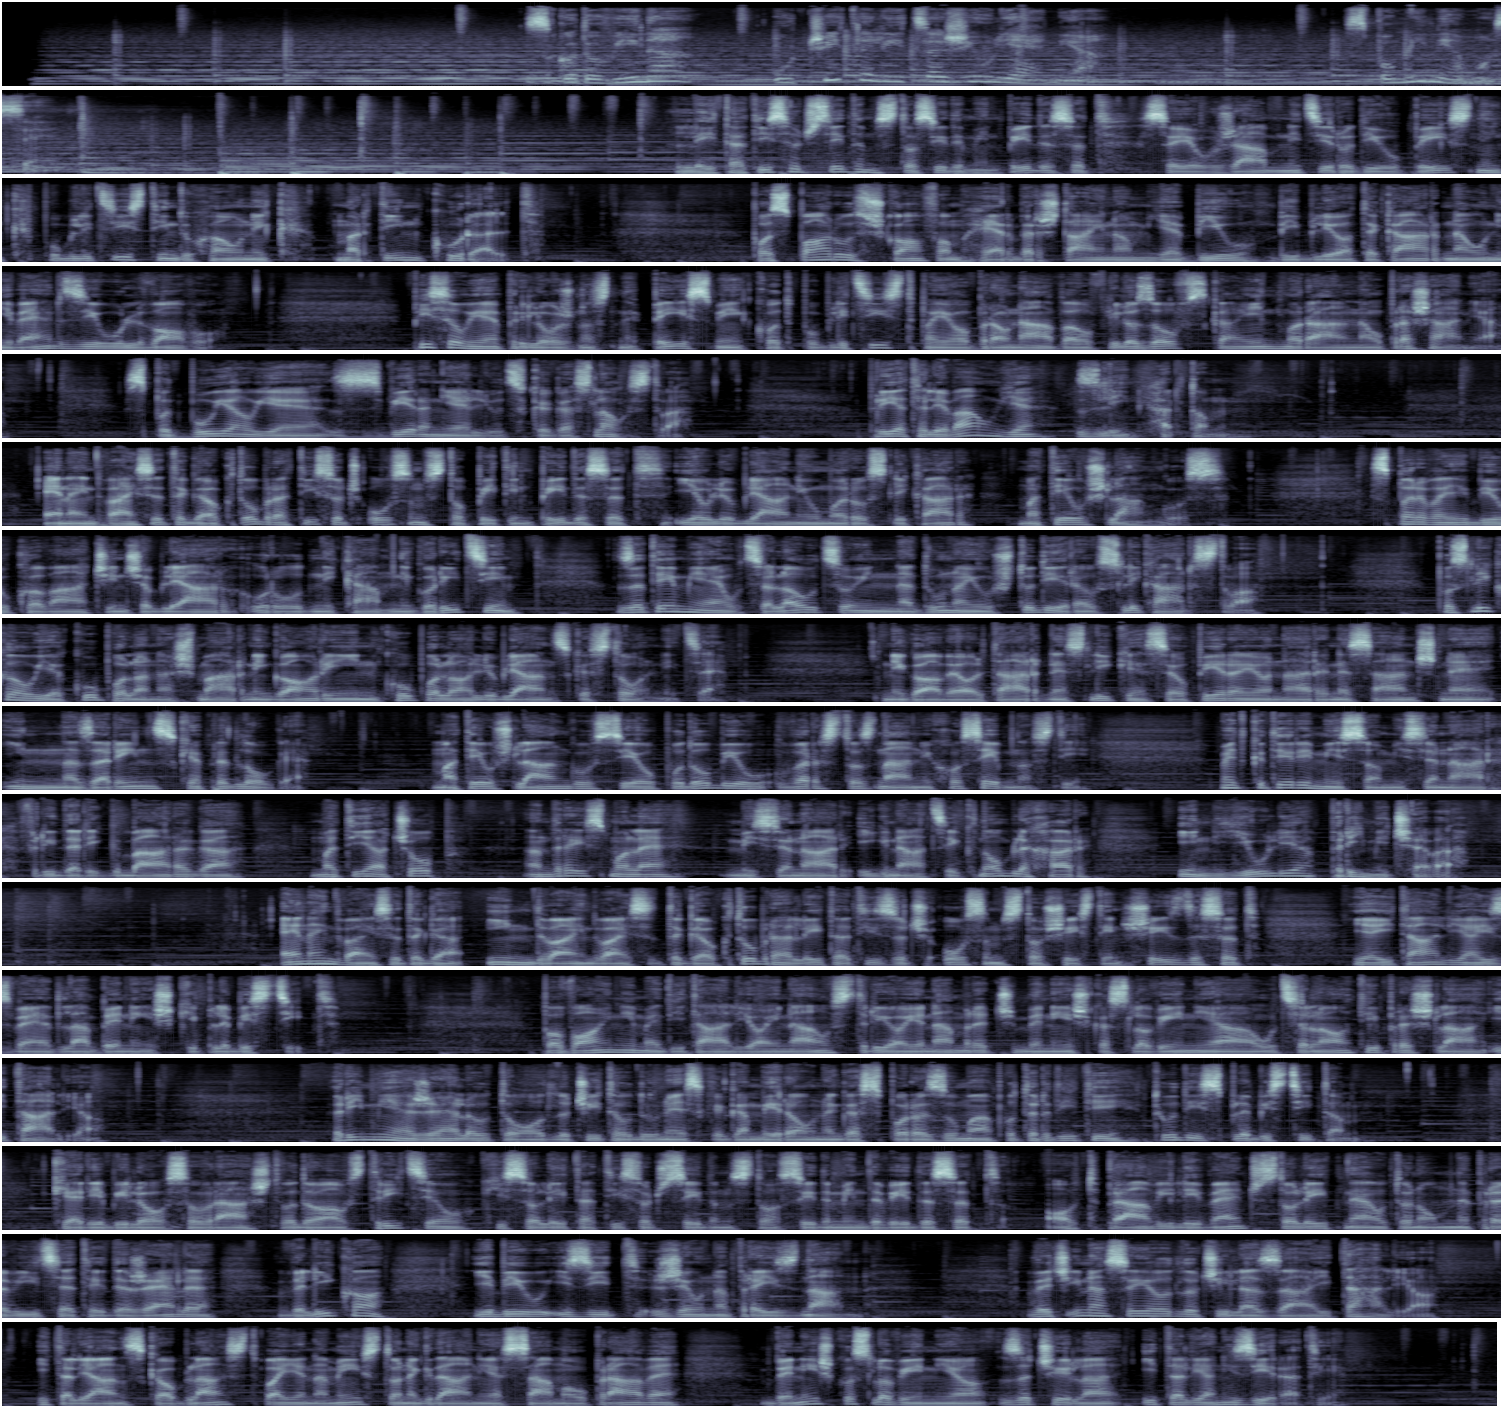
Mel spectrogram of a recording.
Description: Molili so radijski sodelavci.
